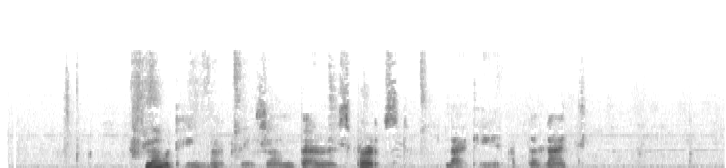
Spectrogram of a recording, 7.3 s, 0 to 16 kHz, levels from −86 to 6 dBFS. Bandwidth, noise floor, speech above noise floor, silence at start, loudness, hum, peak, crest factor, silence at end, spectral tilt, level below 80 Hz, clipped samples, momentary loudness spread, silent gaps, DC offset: 11.5 kHz; -65 dBFS; 32 dB; 1.3 s; -33 LUFS; none; -12 dBFS; 22 dB; 1.4 s; -5 dB/octave; -70 dBFS; under 0.1%; 19 LU; none; under 0.1%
